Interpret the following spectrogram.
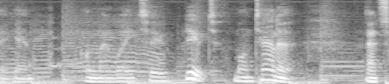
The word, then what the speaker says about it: Butte: onto the highway again on my way to Butte, Montana. That's how it's pronounced, Butte, not Butte.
